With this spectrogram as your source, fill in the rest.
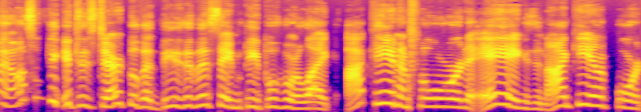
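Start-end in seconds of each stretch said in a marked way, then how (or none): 2.6-4.8 slow, drawn-out put-on Southern accent. Speaker mocking people who complain about prices, quoting them: Southern accent. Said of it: "I'm doing a Southern accent".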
